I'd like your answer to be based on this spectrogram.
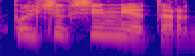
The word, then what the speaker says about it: пульсоксиметр: Э, пульсоксиметр, да? – Пульсоксиметр, да. – Да, видите, я неправильно ставлю ударение.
